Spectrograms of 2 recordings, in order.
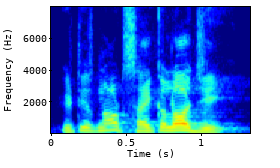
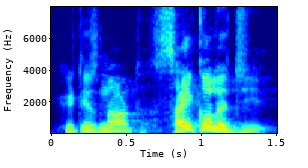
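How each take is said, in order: Both takes have the same delivery.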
